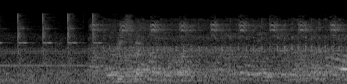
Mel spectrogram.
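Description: A crowd murmurs.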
